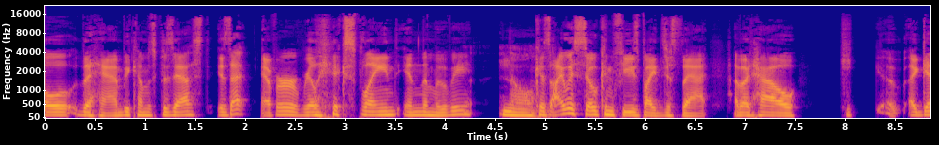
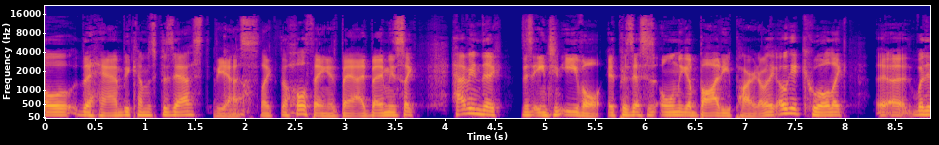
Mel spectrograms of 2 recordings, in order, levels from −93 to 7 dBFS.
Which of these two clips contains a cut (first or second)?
second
